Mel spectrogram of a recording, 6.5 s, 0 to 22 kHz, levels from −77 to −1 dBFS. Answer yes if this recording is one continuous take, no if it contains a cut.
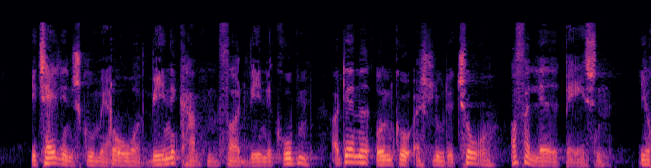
no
